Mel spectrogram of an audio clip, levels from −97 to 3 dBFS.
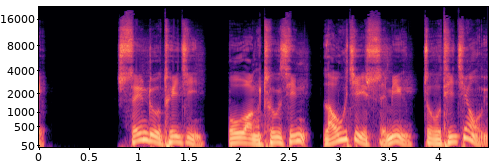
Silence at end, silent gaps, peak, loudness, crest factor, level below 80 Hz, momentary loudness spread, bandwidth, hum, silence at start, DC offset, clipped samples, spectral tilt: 0 s; 0.22-0.26 s, 0.72-0.76 s; -2 dBFS; -13 LUFS; 12 dB; -24 dBFS; 5 LU; 17 kHz; none; 0 s; under 0.1%; under 0.1%; -5 dB/octave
